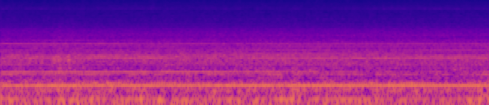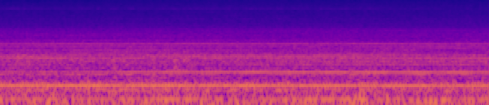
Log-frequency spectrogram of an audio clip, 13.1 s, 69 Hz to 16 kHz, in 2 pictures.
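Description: JR 475 series EMU heard from the vestibule of its motor car: the MT54 DC traction motors and 19:80 reduction gears whine at a steady pitch over the rumble of wheels on rail, with the train running at a steady speed.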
